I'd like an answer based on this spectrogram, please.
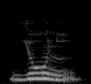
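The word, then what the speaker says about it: Juni: Yuni. As you know, the letter Y is not pronounced as but as Y.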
